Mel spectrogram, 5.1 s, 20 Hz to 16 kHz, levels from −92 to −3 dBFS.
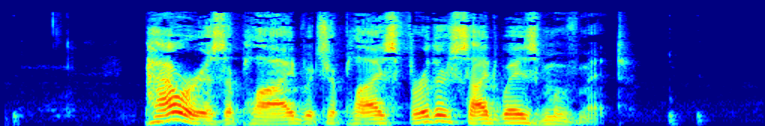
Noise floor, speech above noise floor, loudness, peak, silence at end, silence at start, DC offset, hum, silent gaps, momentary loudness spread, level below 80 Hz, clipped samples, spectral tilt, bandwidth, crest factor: -73 dBFS; 51 dB; -22 LUFS; -6 dBFS; 0.95 s; 0.95 s; under 0.1%; none; none; 18 LU; -60 dBFS; under 0.1%; -3.5 dB/octave; 11.5 kHz; 20 dB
